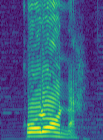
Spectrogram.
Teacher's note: Corona tiene su sílaba tónica en ro y la vocal tónica es la o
